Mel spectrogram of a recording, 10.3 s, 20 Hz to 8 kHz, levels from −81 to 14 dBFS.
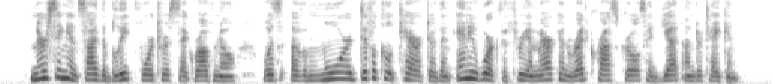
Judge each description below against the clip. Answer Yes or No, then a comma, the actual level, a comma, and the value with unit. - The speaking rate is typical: Yes, average, 145 wpm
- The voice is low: No, medium, 185 Hz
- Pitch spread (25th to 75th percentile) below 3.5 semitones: No, average, 3.8 semitones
